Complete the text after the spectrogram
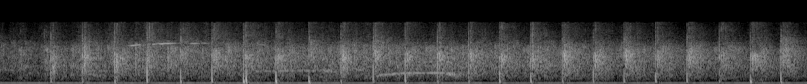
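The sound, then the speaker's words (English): A crowd of people claps steadily and loudly as a clap offering to the Lord, a dense wash of hand claps with regular rhythmic accents, while a few faint voices and whistles rise briefly over the applause. “Come on, let's give the Lord a hand up, clap offering.”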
